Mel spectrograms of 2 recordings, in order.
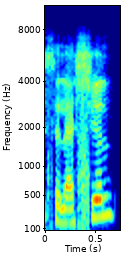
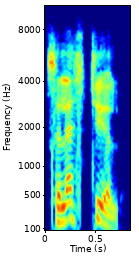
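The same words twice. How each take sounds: First: The word is said without a ch sound. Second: The word is said with a ch sound. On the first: The speaker calls it wrong. "We can't say celestial" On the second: The speaker calls it right. "That is why the ch sound comes. Celestial, we call it"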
